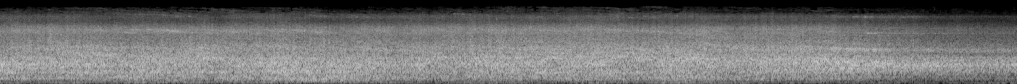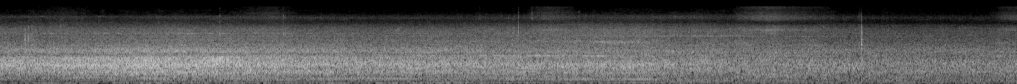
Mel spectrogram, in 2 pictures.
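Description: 22436 Vande Bharat Express electric trainset passing at speed, about 130 km/h: a loud, steady rush of wheels on rails. After about eight seconds it eases off and fades slowly as the train draws away.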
